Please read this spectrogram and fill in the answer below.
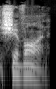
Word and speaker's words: Siobhan: Her name was Siobhan, pronounced Siobhan.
